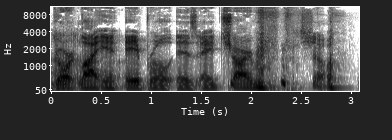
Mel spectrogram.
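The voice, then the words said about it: Robotic synthesized-sounding voice. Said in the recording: “Discord robot voice”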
